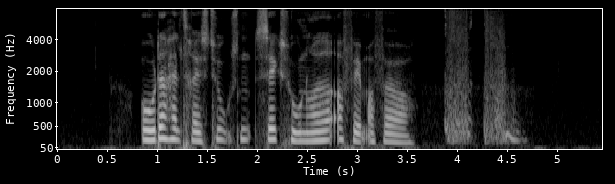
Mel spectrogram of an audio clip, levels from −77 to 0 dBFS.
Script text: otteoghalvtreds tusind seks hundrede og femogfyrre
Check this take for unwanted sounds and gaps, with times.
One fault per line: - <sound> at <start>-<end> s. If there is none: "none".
- cough at 3.9-4.7 s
